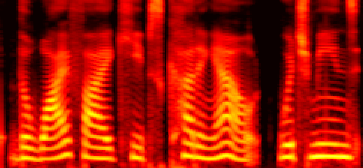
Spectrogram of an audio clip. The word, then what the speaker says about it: Wi-Fi: And Wi-Fi, by the way, is pronounced Wi-Fi, not Wi-Fi.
